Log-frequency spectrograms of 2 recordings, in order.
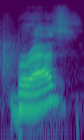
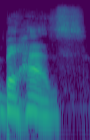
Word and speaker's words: Barz: cool y but yeah you did pronounce my name correctly gra so Barz Barz yeah okay Americanized Portuguese gotcha uh so it's not beaz beaz no okay definitely an R not an H right well in in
